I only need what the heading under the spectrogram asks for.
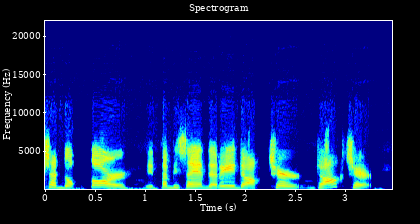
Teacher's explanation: so it's like there's no vowel between t and r so we use the schwa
